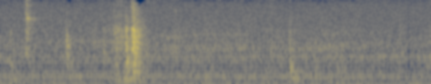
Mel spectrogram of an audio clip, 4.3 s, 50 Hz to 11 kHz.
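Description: A few light clicks and taps of hand and tool on the plastic parts of a 3D printer's toolhead, the sharpest about a second and a half in, over a steady faint hum.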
